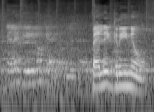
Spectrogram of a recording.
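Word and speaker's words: Pellegrino: Next जो brand है, what is the pronunciation? पेलेग्रीनो।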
